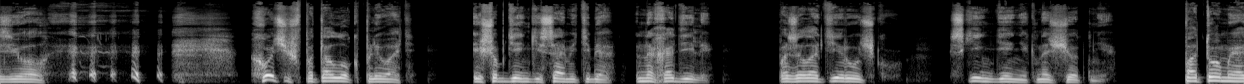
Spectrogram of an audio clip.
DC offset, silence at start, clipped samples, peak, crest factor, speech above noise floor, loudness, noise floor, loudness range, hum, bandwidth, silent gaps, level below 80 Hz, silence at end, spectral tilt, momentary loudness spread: under 0.1%; 0 s; under 0.1%; 0 dBFS; 18 dB; over 75 dB; -16 LUFS; under -90 dBFS; 3 LU; none; over 20 kHz; 2.45-2.49 s, 4.39-4.73 s, 7.35-7.78 s, 9.35-9.49 s, 11.24-11.85 s; -56 dBFS; 0 s; -3.5 dB/octave; 15 LU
